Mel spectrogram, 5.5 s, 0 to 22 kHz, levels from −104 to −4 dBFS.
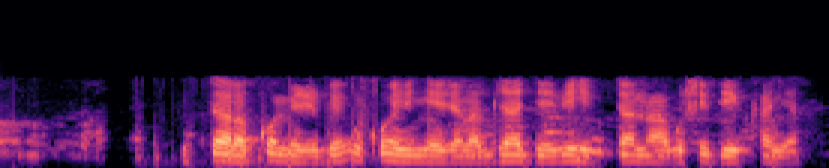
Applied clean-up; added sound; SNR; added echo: neural mask model RNNoise.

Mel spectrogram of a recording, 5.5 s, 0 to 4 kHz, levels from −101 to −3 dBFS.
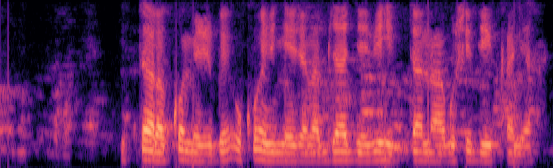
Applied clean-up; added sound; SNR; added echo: none; none; none; none.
